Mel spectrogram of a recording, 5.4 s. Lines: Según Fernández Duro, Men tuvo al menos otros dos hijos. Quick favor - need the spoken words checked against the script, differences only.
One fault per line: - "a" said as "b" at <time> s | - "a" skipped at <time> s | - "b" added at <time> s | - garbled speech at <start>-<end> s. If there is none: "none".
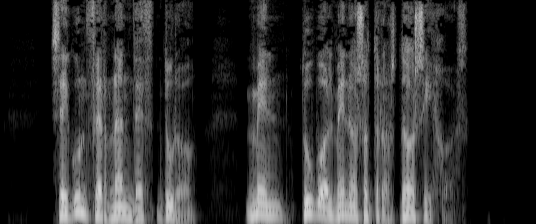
none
